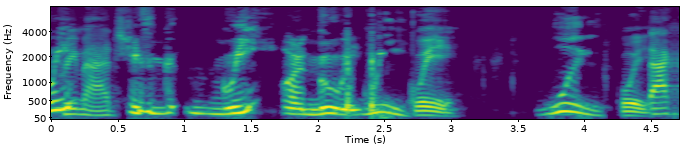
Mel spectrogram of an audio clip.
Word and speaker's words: Guiu: Guiu. Back of the throat. Guiu. Yeah, Catalan.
